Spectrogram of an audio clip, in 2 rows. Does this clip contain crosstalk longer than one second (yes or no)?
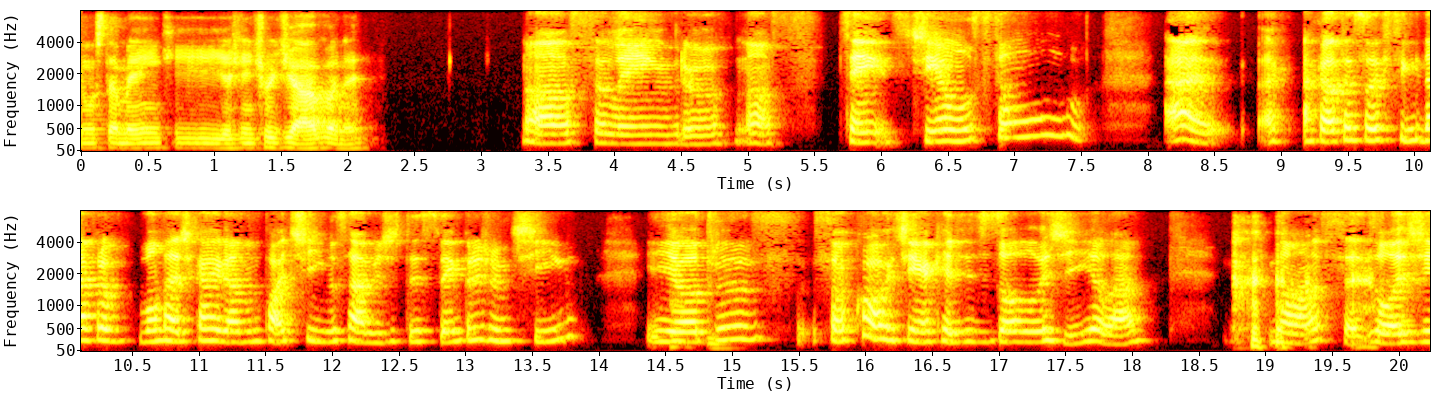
no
